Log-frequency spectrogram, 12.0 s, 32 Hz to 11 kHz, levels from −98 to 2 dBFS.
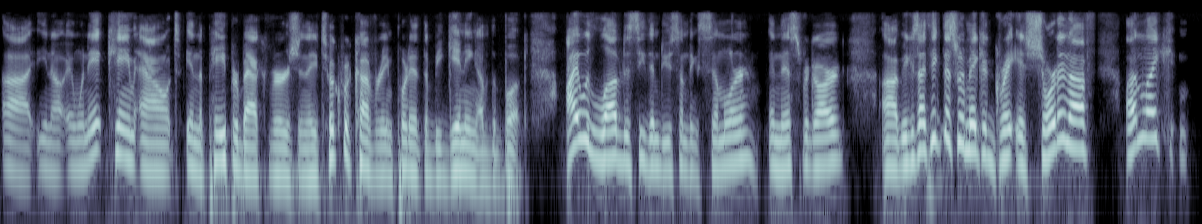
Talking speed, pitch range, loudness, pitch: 240 wpm, 130-180 Hz, -22 LUFS, 145 Hz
